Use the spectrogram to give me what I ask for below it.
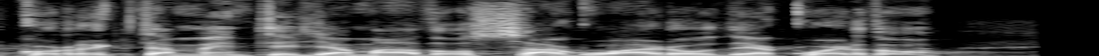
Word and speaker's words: saguaro: Vi rocas y vi algo que me tomó un tiempo pronunciar correctamente, llamado saguaro, ¿de acuerdo? Aunque veo una G ahí, nunca la pronuncio correctamente.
